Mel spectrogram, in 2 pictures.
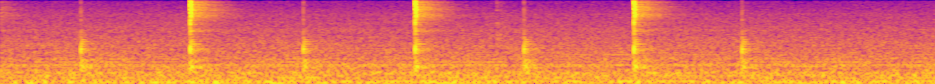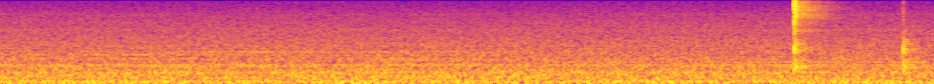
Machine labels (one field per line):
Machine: valve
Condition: normal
